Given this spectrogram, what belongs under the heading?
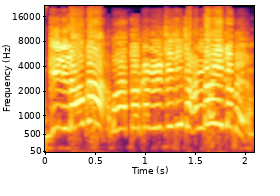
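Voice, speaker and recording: A performer voicing a sharp-tongued, scolding young village wife in a comedy cartoon, with a rural West Bengal accent. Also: very high voice, steady tone, racing, full character voice. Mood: nagging. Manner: scolding, foul-mouthed.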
